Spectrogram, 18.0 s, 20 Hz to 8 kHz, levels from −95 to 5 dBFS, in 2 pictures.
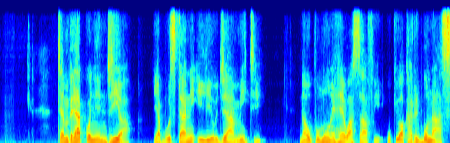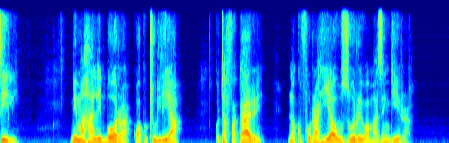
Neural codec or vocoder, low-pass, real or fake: codec, 16 kHz in and 24 kHz out, 0.8 kbps, FocalCodec, streaming, 65536 codes; 7.2 kHz; fake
